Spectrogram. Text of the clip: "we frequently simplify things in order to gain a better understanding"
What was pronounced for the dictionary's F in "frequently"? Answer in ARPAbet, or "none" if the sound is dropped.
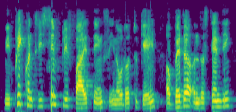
P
